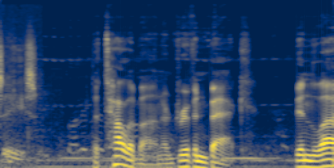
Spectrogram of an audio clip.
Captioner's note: voiceover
